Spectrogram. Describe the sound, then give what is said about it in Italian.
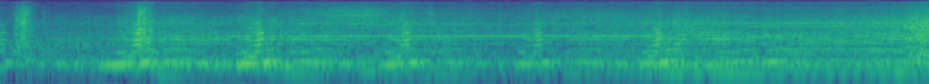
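Car engines revving as the cars start up and drive off, a continuous droning tone with repeated surging sweeps in pitch and no talk. “Dobbiamo prendere le macchine. Perché no? Sì, buona idea. Ma sì, prendiamo queste macchine.”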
